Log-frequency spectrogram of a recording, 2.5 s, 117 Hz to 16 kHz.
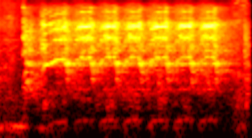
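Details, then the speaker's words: Old Yamaha Jupiter Z, very cold, on a DIY 4S LiFePO4 32700 battery replacing the stock battery, reading 13.2 V: even starter pulses about three a second for over two seconds with no firing; cranks but won't start, owner suspects it needs warming. "Masingin tidak naik ya, Teman-teman. Wah, berarti harus dipanasin dulu, Teman-teman. Karena ini motor tua ya."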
